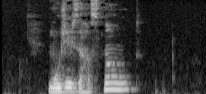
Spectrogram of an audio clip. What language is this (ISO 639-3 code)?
ces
